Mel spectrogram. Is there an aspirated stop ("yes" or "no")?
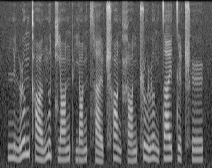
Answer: yes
